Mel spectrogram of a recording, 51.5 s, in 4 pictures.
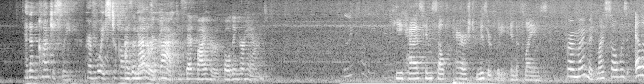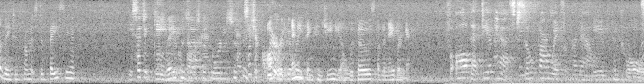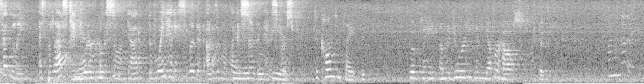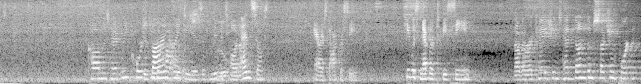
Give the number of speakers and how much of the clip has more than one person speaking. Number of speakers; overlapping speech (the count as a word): seven, about 34%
